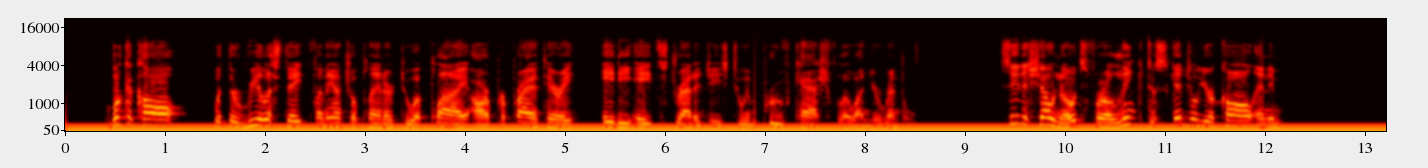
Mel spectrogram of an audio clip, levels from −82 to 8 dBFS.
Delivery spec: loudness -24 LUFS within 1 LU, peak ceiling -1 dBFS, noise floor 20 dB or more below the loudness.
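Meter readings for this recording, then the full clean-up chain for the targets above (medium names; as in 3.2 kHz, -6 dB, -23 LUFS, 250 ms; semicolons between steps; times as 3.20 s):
dropouts 5; longest dropout 4.4 ms; hum 50 Hz; highest harmonic 250 Hz; hum level -28 dBFS; loudness -28.0 LUFS; peak level -12.5 dBFS; loudness target -24.0 LUFS
-> interpolate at 5.77/6.88/7.43/9.93/11.96 s, 4.4 ms; hum notches 50/100/150/200/250 Hz; trim +4 dB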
